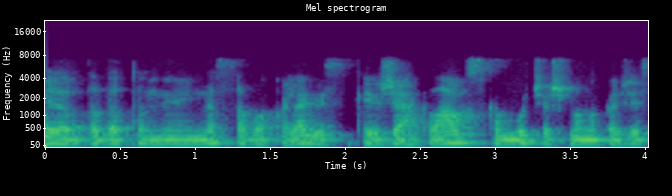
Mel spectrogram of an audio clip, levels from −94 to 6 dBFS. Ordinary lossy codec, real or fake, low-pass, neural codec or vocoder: Opus, 24 kbps; real; 7.2 kHz; none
